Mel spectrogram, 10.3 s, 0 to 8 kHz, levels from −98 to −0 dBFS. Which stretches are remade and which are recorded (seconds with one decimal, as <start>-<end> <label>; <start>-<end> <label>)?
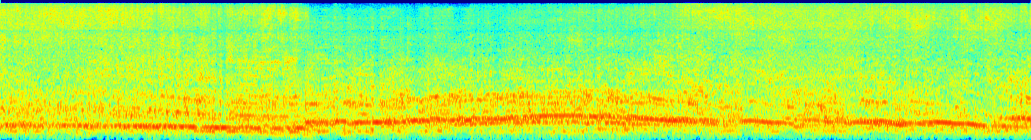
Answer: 0.0-2.9 recorded; 2.9-4.7 remade; 4.7-7.3 recorded; 7.3-8.6 remade; 8.6-10.3 recorded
